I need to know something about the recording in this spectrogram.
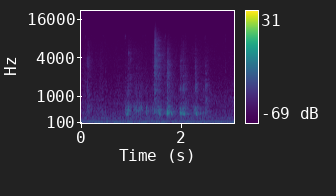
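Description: Dishes clink and rattle close by.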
